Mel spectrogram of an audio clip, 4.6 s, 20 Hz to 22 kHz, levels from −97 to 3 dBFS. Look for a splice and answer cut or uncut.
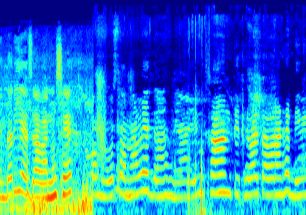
cut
